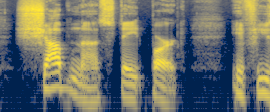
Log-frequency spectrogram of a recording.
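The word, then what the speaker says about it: Shabbona: Flatlander, the park is actually pronounced Shabna State Park. If you say Shabona, they'll think you're from Chicago.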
